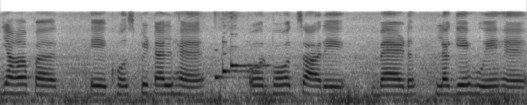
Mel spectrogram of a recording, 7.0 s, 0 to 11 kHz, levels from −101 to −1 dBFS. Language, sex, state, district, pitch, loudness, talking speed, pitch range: Hindi, female, Haryana, Jhajjar, 235 Hz, -14 LUFS, 100 wpm, 225-255 Hz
